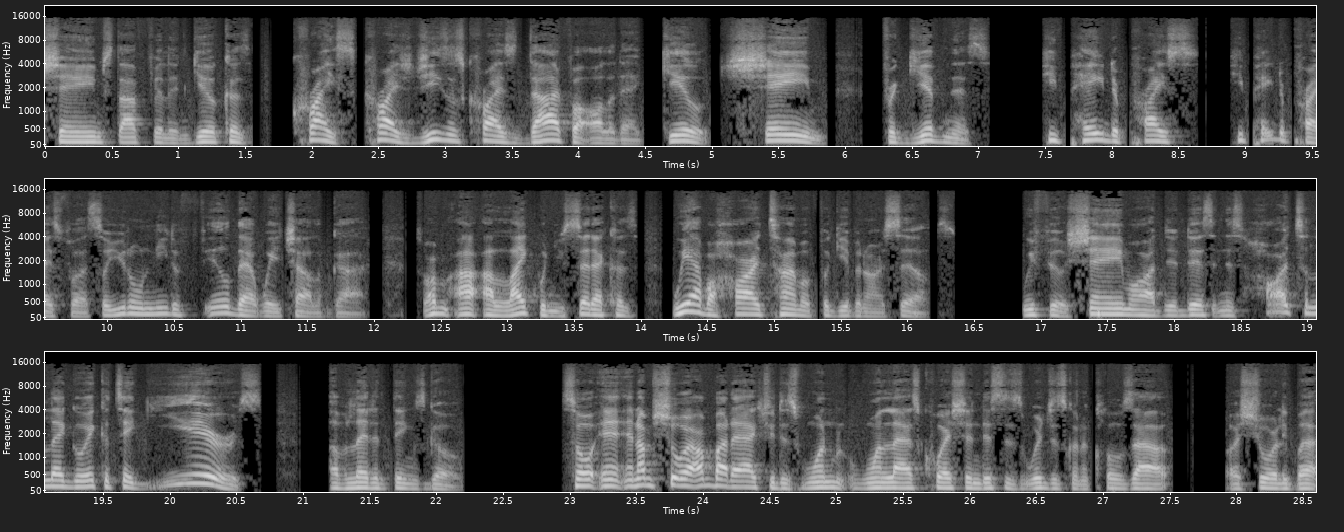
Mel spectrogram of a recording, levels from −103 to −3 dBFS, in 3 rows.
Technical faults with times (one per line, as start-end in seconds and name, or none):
none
